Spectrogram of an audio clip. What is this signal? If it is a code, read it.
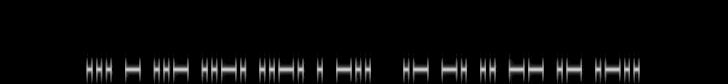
Morse code, heard as a keyed tone, about 25 wpm, 700 Hz. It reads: STUFFED ANIMAL
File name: practice / 25wpm / Difficult Words with Hints - 25wpm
